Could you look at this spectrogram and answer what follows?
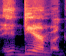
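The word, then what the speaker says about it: Diarmuid: Irish pronunciation, Diarmid.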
